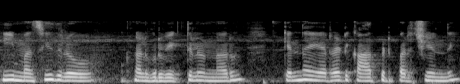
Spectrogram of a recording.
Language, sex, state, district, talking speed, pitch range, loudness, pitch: Telugu, female, Telangana, Hyderabad, 130 wpm, 165-200 Hz, -14 LUFS, 180 Hz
